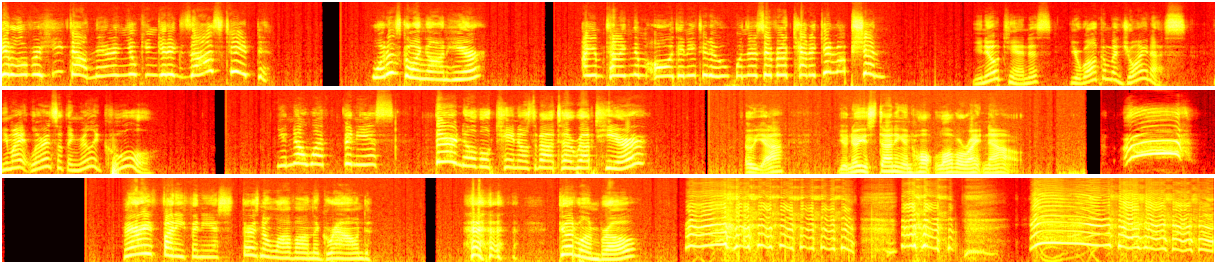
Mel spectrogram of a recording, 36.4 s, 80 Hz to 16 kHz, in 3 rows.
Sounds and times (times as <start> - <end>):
Speech: 0.0 - 2.7, 3.7 - 4.8, 5.8 - 8.9, 9.8 - 13.7, 14.9 - 18.6, 19.6 - 22.4, 25.5 - 28.0, 29.8 - 30.7.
